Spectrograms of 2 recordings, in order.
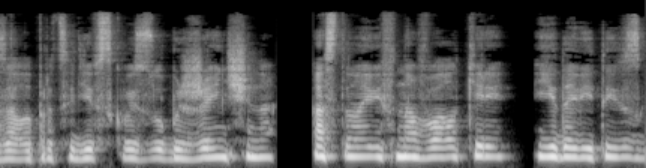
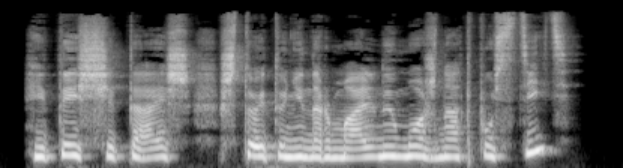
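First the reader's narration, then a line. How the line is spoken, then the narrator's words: Exclaiming. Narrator (Russian): Воскликнул Валкер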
